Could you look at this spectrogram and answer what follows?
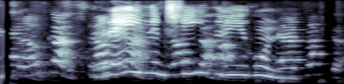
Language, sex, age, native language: Icelandic, male, 8, Icelandic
